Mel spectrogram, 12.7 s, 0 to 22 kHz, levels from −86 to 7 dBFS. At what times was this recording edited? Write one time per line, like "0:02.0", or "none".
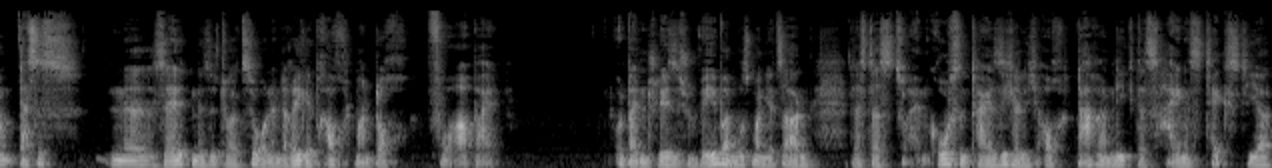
none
